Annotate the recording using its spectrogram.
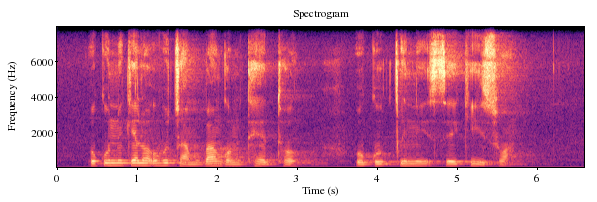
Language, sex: South Ndebele, male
